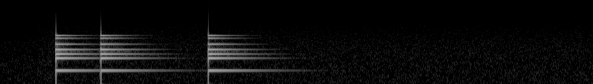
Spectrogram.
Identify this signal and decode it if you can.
Ship's bell, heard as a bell. 3. Three half-hours of the watch have passed.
